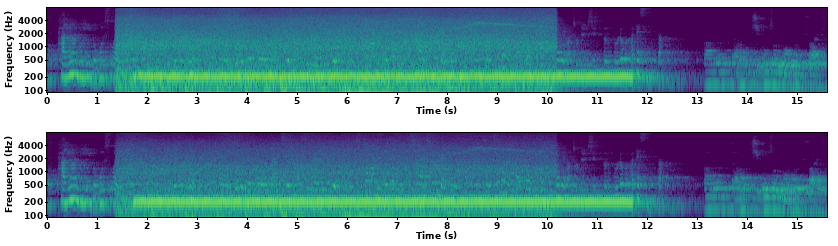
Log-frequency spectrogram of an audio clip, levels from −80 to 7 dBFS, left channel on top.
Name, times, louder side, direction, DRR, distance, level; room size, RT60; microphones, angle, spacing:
voice 1, 0.2-3.0 3.4-5.8 6.3-12.3, equal, ahead, 0 dB, 1.0 m, -31 dB
sound 1, 1.4-10.2, left 4 dB, 40° left, 0.3 m, -24 dB
sound 2, 1.7-11.7, right 2 dB, 35° right, 0.4 m, -18 dB
voice 2, 13.1-15.4, right 2 dB, 15° right, -4 dB, 4.8 m, -34 dB
22.5 x 13.0 x 4.3 m, 2.2 s
head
